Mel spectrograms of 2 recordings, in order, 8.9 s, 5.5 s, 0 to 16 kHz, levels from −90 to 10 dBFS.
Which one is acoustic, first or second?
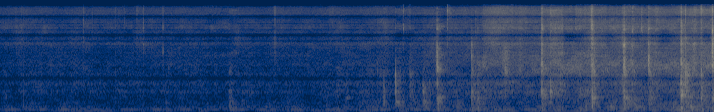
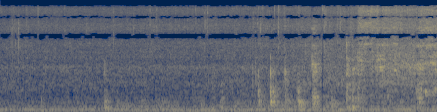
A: second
